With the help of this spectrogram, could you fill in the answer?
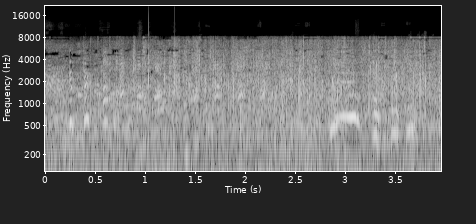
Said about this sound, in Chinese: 您还给他鼓掌。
